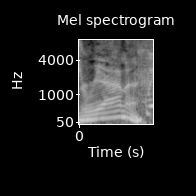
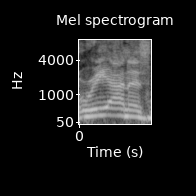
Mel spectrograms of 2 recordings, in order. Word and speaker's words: Rihanna: Rihanna. It's not Rihanna.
